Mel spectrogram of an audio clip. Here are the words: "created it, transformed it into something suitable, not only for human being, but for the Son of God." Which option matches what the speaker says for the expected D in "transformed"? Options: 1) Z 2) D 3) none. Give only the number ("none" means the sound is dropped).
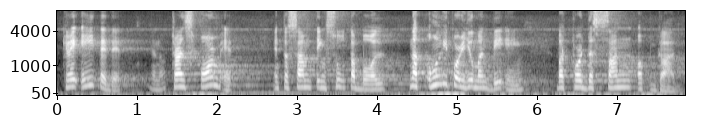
3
